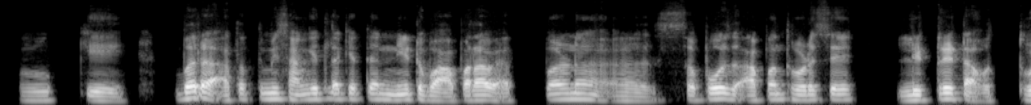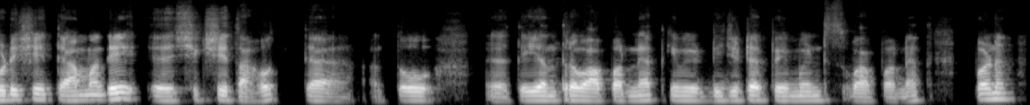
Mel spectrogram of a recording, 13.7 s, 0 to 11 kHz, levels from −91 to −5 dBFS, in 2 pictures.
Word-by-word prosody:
Okay. 105 -2 -7 0.4
बरं - - +8
आता - - -4
तुम्ही 140 0 -3
सांगितलं, 135 +2 -1
की 135 - -2
त्या 135 - 0
नीट 125 0 0
वापराव्यात. 110 +4 +4 0.2
पण 130 +1 +1
अ, 100 -7 -5
सपोज 140 +6 +2
आपण 120 +4 0
थोडेसे 120 +1 0 0.4
लिटरेट 125 +5 +3
आहोत, - - -1 0.2
थोडेसे 120 +2 +1
त्यामध्ये 120 +6 +4 0.2
अ, 100 - +2
शिक्षित - - -4
आहोत. - - -1 0.2
त्या 105 - +1 0.5
तो 105 -1 +3 0.4
अ, - - -5
ते 105 - +1
यंत्र 105 -1 +3
वापरण्यात 105 +3 +1
किंवा 105 -1 -1
डिजिटल 105 +1 +1
पेमेंट्स 105 +1 -3
वापरण्यात. 90 +3 -4 0.4
पण 135 +1 +3
अ, 140 - -5
115 Hz, 145 wpm, -24 LUFS, 105-130 Hz, 0.5 s, बरं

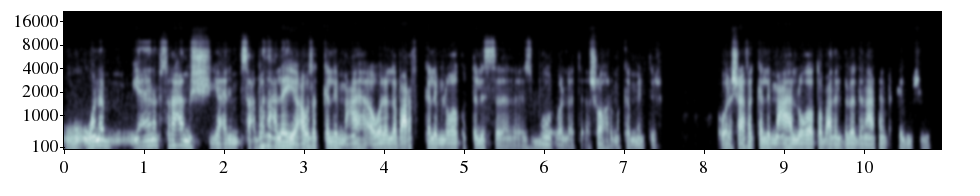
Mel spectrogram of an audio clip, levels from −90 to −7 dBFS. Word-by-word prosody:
و - - -7 0.3
وأنا 150 +1 +3 0.3
يعني 320 - -1
أنا 160 +1 0
بصراحة 155 0 +1
مش 140 -4 +5
يعني 110 0 -2
صعبانة 140 +3 +1
عليَّ، 125 -1 +4
عاوز 125 0 +2
أتكلم 120 -1 -1
معاها 110 +1 0
أولًا 115 +2 +2
لا 120 +1 0
باعرف 120 0 +2
أتكلم 115 -3 -3
لغة، 110 +1 0
كنت 90 - -8
لسه 105 +1 0 0.3
أسبوع 95 0 -7
والَّا - - -7
ت - - -16
شهر - - 0
ما - - -12
كملتش، - - -10 0.7
ومش - - +5
عارف 120 - +3
أتكلم 120 -1 -2
معاها 110 +2 +3
لغة 110 +1 +1
طبعًا 100 -2 -2
البلد 100 +1 -4
أنا 95 - -1
عارف 95 - 0
إنها 100 - -5
ما - - -16
بتتكلمش 95 +1 -6
بيها 95 - -17
115 Hz, 210 wpm, -23 LUFS, 105-125 Hz, 0.7 s, مش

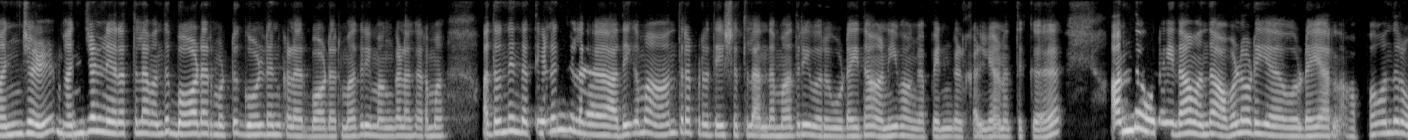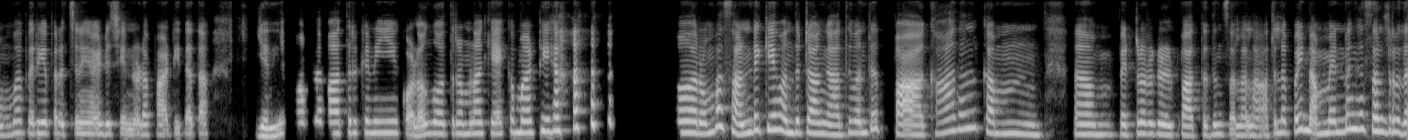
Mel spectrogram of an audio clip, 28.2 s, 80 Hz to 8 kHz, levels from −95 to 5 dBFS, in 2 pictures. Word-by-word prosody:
மஞ்சள். 210 +2 +3 0.2
மஞ்சள் 235 +7 +2
நிறத்தில 230 0 +1
வந்து 215 +4 -1
பார்டர் 220 0 +2
மட்டும் 205 +3 -3
கோல்டன் 205 0 +1
கலர் 180 -2 -2
பார்டர் 170 0 -2
மாதிரி 190 +3 0
மங்களகரமா. 175 0 -3 0.4
அது - - -1
வந்து 270 +3 +2
இந்த 245 -2 +2
தெலுங்குல, 275 +2 +1 0.4
அதிகமா 230 +6 0
ஆந்திரப்பிரதேசத்தில, 205 -4 -2
அந்த 180 0 -1
மாதிரி 190 +3 -1
ஒரு 175 0 -3
உடை 175 +1 -1
தான் 190 -2 0
அணிவாங்க 175 -2 -2
பெண்கள், 160 0 -3
கல்யாணத்துக்கு. 160 0 -4 0.8
அந்த 285 +6 +7
உடைதான் 225 -1 +3
வந்து 210 +2 +1
அவளுடைய 220 +2 +1 0.3
உடையாலாம். 175 +1 -2
அப்ப 190 +5 -8
வந்து 235 +1 0
ரொம்ப 200 +5 -3
பெரிய 230 0 +1
பிரச்சனை 160 - -2
ஆயிடுச்சு. 210 - -2
என்னோட 105 - -1
பாட்டி, - - -2
தாத்தா, - - -2 0.6
"என்ன 170 +3 +2 0.2
மாப்பிளை 225 +1 -3
பார்த்துருக்க 235 +1 -1
நீ! 235 - 0 0.2
குலங்கோத்திரம்லாம் 225 +1 0
கேட்க 225 +2 -1
மாட்டியா?" 260 +3 +2 1.2
ஆ - - +5 0.2
ரொம்ப 240 +10 +2
சண்டைக்கே 265 +8 +3
வந்துட்டாங்க. 235 -3 +2
அது 220 +5 -6
வந்து 240 +7 -1 0.2
பா 100 - +7 0.3
காதல் 285 +9 -1
கம் 225 -2 0 0.7
அம் 205 -1 +1 0.2
பெற்றோர்கள் 210 -1 +1
பார்த்ததுன்னு 190 +2 -1
சொல்லலாம். 190 -1 -1
அதுல 240 +2 -2
போய் 290 +2 +4
நம்ம 235 +2 +2
என்னங்க 315 +4 +2
சொல்றது? 260 -3 +2
215 Hz, 135 wpm, -22 LUFS, 190-235 Hz, 1.2 s, அந்த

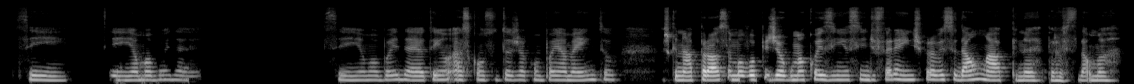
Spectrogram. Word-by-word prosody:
Sim, 200 -3 -2 0.4
sim, 195 -1 -4
é - - +1
uma 205 +1 -1
boa 210 +2 -7
ideia. 195 -2 -9 1.2
Sim, 200 -3 -6
é - - -4
uma 205 0 -4
boa 205 +1 -3
ideia. 210 -3 0
Eu - - +1
tenho 210 +1 -2
as 210 -1 -2
consultas 205 0 -5
de 205 - -5
acompanhamento. 205 +1 -3 0.4
Acho - - -5
que 200 - +1
na 195 -1 +3
próxima 205 +1 +6
eu - - -2
vou 215 +1 +6
pedir 215 0 +2
alguma 205 0 +4
coisinha, 210 -1 +1
assim, 210 +1 -3
diferente 215 +1 -1
para 220 - +1
ver 215 0 +2
se 220 +1 -3
dá 205 0 +5
um 230 +1 +1
up 195 +1 -3
né, 190 -1 +1
para 185 0 -2
você 175 +2 -9
dar 190 -1 -2
uma 190 -1 -1
205 Hz, 205 wpm, -22 LUFS, 195-215 Hz, 1.2 s, próxima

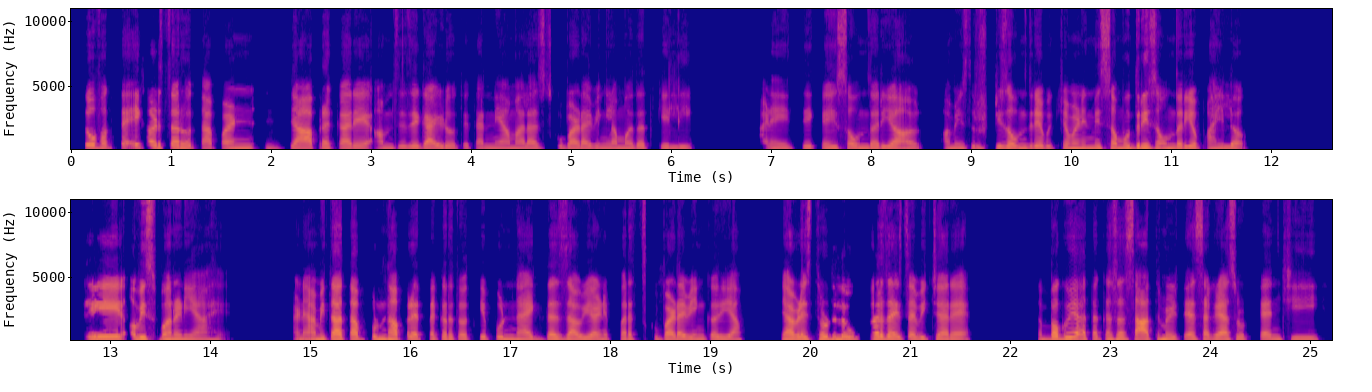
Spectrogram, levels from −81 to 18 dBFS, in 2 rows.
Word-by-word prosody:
तो 245 - +5
फक्त 265 -1 -5
एक 260 -1 -1
अडसर 245 +1 +2
होता. 220 -4 -2
पण 230 0 -1 0.2
ज्याप्रकारे 200 +3 0
आमचे 180 +2 -7
जे 190 +1 0
गाईड 175 +1 +1
होते 170 -3 -7
त्यांनी 160 +1 -6
आम्हाला 165 0 -3
स्कुबा 165 +1 -4
डायव्हिंगला 165 0 -3
मदत 160 -1 -3
केली 155 -1 -6 0.7
आणि 165 0 -5
ते 180 - -4
काही 190 +2 -4
सौंदर्य 175 -2 -2
अ, 170 - 0 0.3
आम्ही 165 +3 -4
सृष्टी 185 +2 -7
सौंदर्यपेक्षा 190 0 -1
मी 205 +1 0
समुद्री 210 0 +2
सौंदर्य 190 -3 0
पाहिलं, 165 -1 -3 1.1
ते 220 +1 +7
अविस्मरणीय 190 -4 +3
आहे. 155 +2 -6 0.7
आणि - - -4
आम्ही 200 +2 +2
तर - - +8
आता 225 0 +7
पुन्हा 205 -1 +4
प्रयत्न 210 -1 0
करत 195 -2 -2
आहोत 190 0 -1
की 210 - -1
पुन्हा 180 -4 0
एकदा 185 +2 0
जाऊया 170 0 +2
आणि 180 +1 -2
परत 195 +1 -4
स्कुबा 175 -3 0
डायव्हिंग 170 +1 +1
करूया. 155 -2 -1 0.4
यावेळेस 185 +2 +5
थोडं 215 -2 +2
लवकर 210 +4 +2
जायचा 210 -4 +2
विचार 175 -3 0
आहे. 165 0 +1 0.7
तर - - -7
बघूया 335 +9 +5
आता 235 - -2
कसं 250 -1 0
साथ 225 -2 +5
मिळते 195 -2 -1
आहे 205 - +2
सगळ्या 180 -3 +2
सुट्ट्यांची, 170 -1 -4
185 Hz, 150 wpm, -23 LUFS, 170-205 Hz, 1.1 s, तर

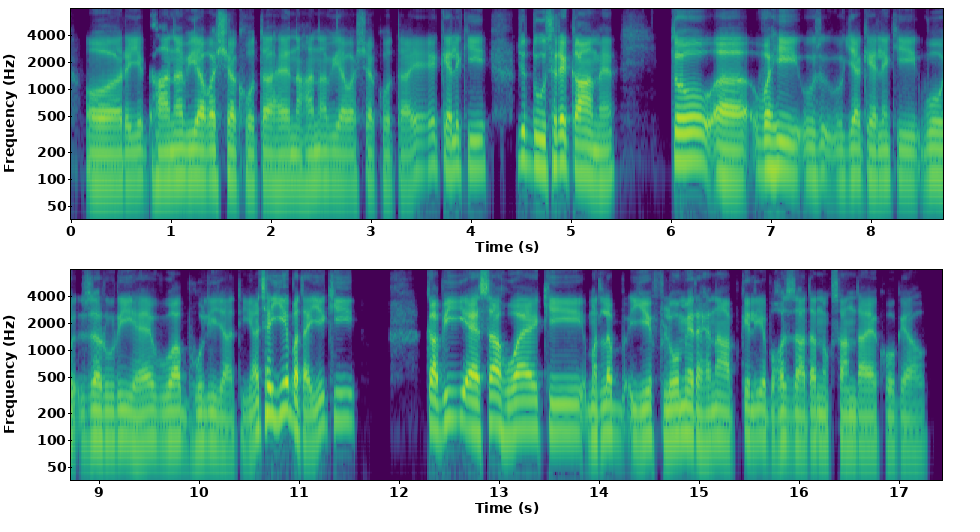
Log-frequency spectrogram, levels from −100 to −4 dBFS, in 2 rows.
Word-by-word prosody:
और 95 0 +1
ये 100 +1 -2
खाना 100 +1 +1
भी 105 +1 0
आवश्यक 105 -1 +1
होता 95 0 -3
है, 95 - 0
नहाना 95 +2 -4
भी 100 0 -5
आवश्यक 95 0 -5
होता 90 0 -7
है। - - -4
ये 125 +2 -7
ये 145 - -3
कह 125 -1 0
लें 135 - -2
कि 135 0 -3 0.3
जो 170 - +2
दूसरे 150 +1 +4
काम 120 -6 +4
हैं, 105 +2 -3 0.6
तो 165 0 +6
अ, 105 -2 +4
वही 130 -2 +4
उस 110 +1 -7
उ 100 -2 -8
या 110 0 +1
कह 100 +1 -2
लें 105 +1 -3
कि 100 -1 -4
वो 110 +1 -2
ज़रूरी 105 +1 -1
है, 100 +1 -1
वो 105 0 -4
आप 105 -2 +1
भूल 100 +1 -6
ही 100 - -3
जाती 90 0 -7
हैं। 100 - -4
अच्छा 200 - +4
ये 195 +4 +5
बताइए 115 +11 -1
कि, 170 +1 -5 0.7
कभी 155 +5 +3
ऐसा 135 +3 +6
हुआ 130 +4 +3
है 135 0 +3
कि 125 -1 -2 0.3
मतलब 110 0 -2
ये 105 +2 0
फ़्लो 110 0 -1
में 115 -1 +2
रहना 105 +1 -2
आपके 110 +2 -4
लिए 110 +1 -3
बहुत 100 0 -4
ज़्यादा 100 0 -2
नुक़सान 95 -1 -5
दायक 90 -1 -2
हो 90 - -7
गया 85 0 -7
हो? 85 +2 -13
105 Hz, 215 wpm, -24 LUFS, 100-125 Hz, 0.7 s, तो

